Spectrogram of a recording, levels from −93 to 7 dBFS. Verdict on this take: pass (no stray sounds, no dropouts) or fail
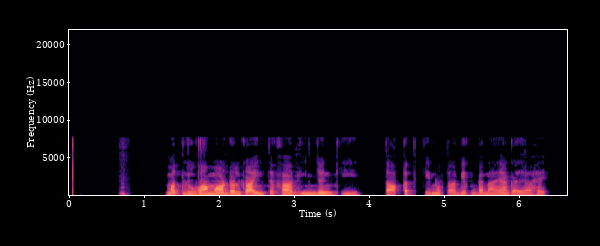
fail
